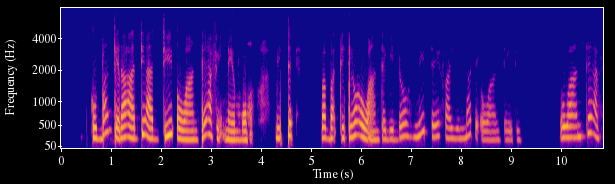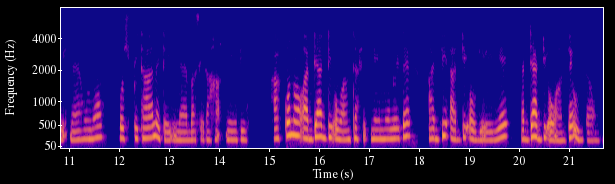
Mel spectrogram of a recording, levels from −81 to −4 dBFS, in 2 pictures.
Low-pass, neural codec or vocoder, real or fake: 7.2 kHz; codec, 16 kHz, 2 kbps, FunCodec, trained on Chinese and English, 25 frames a second; fake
